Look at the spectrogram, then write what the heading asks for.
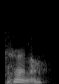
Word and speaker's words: colonel: uh let me put it in c-o-l o n colonel okay kernel Coronel it's it's pretty much the same kernel Coronel in Spanish that is I haven't looked it up in French okay a difficult one it has nothing to do it has nothing got to do with the spelling as often is the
